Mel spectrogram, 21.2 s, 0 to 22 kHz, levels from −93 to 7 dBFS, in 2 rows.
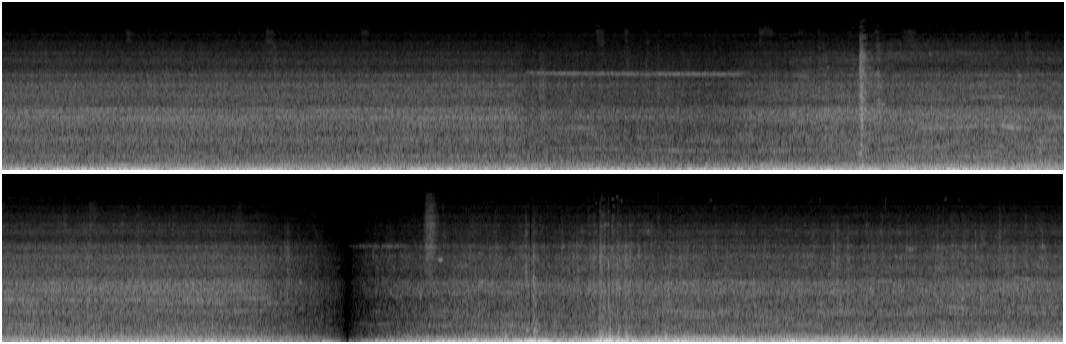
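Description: Hard clipping at 15.91–16.07 s and 16.58–16.79 s: peaks overdriven by about 3 and 4 dB are sliced flat, leaving squared-off waveform tops, spectrogram smears of high harmonics, and crackle on peaks.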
